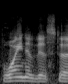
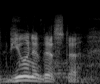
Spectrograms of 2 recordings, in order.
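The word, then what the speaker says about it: Buena Vista: called U buav Vista and everybody there referred to it as buav Vista and that and if we heard anybody referring to it as buav Vista we knew they were from out of town ah probably from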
